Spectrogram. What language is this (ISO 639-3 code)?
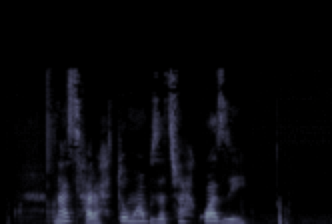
abk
